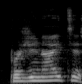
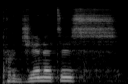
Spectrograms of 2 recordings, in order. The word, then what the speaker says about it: Progenitus: Progenitus, some call him Progenitus. Yeah, how do you even pronounce this? I pronounce it as Progenitus.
